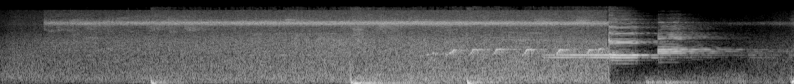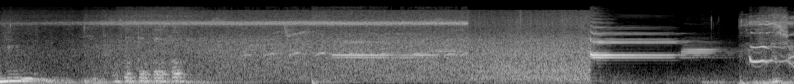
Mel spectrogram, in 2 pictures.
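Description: Loud, ringing calls of the world's loudest bird, which reaches 125 decibels, burst out a few times, harsh and horn-like with a metallic edge, cutting through a constant roar of rushing background noise in an outdoor recording.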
